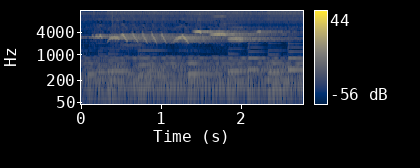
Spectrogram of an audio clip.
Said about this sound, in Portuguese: O protagonista da nossa aventura selvagem de hoje chama-se Melro das Rochas. É esse o seu nome comum.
